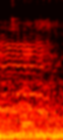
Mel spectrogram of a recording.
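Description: Full-size goats on a farm bleat close by, a loud, wavering, nasal cry that fills a short moment.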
